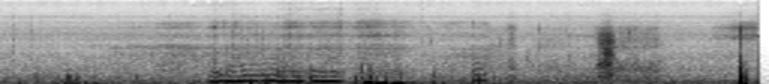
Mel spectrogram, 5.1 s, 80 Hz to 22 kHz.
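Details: Snoring in a resting 6-year-old female English Bulldog, possibly awake with eyes half open: soft low rattling snore sounds with brief whimpery tones.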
